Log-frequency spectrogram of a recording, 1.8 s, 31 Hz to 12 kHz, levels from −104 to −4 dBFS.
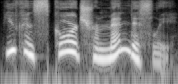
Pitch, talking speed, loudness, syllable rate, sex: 255 Hz, 135 wpm, -17 LUFS, 4.7 syllables/s, female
